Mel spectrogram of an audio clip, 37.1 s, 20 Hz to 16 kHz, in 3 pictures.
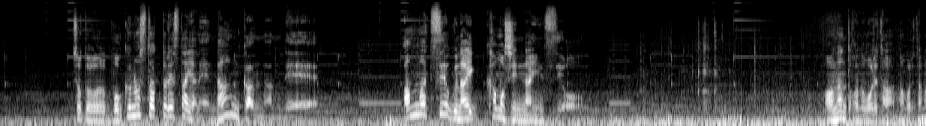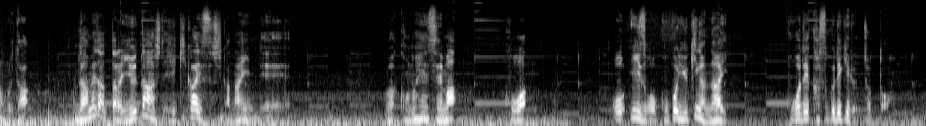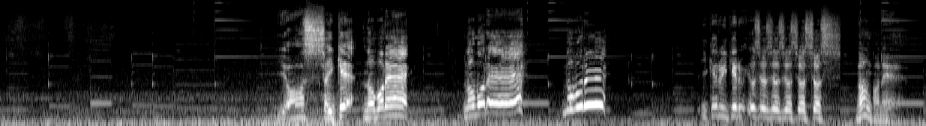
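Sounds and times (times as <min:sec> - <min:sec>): car engine and tyres rumbling: 0:00.0 - 0:37.0
soft background music: 0:00.0 - 0:37.0.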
